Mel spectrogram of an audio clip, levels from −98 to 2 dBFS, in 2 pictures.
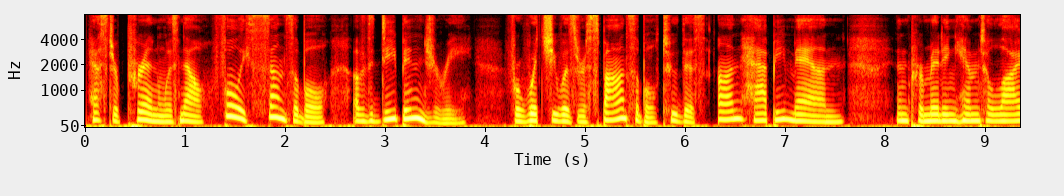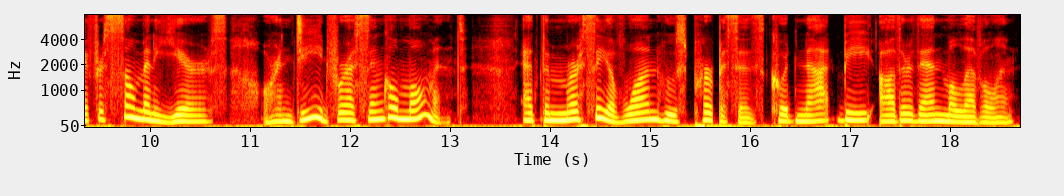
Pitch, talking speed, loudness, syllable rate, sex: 180 Hz, 150 wpm, -16 LUFS, 4.5 syllables/s, female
